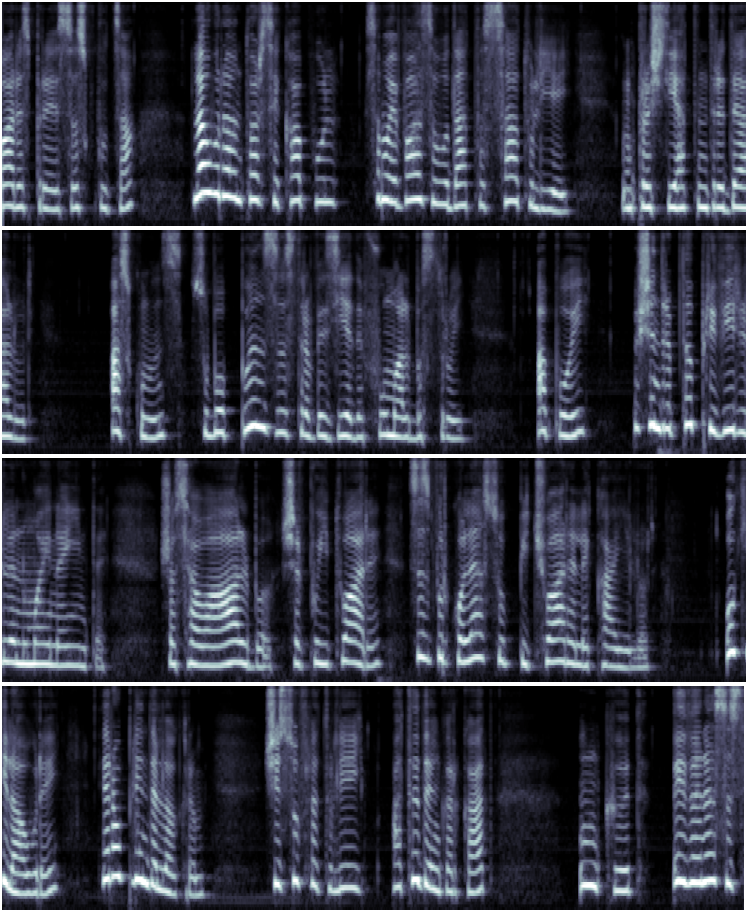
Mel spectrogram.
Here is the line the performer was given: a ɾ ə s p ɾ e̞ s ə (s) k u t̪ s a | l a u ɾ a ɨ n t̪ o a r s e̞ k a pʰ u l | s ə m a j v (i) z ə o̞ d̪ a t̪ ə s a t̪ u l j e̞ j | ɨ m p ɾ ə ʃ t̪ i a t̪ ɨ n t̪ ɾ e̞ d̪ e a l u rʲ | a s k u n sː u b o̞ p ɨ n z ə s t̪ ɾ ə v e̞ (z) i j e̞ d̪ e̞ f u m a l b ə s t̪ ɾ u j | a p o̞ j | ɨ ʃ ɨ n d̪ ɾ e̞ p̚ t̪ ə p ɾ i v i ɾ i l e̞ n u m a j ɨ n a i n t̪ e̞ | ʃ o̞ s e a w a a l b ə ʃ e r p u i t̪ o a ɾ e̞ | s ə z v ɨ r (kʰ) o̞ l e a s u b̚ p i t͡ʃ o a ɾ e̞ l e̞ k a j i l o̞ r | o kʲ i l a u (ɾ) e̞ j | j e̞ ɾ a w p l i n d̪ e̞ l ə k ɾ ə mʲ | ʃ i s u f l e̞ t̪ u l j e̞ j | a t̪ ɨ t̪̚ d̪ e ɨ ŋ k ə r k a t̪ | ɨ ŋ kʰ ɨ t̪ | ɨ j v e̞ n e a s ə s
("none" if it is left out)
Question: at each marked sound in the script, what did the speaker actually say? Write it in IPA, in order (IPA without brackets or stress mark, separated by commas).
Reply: s, a, z, k, ɾ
